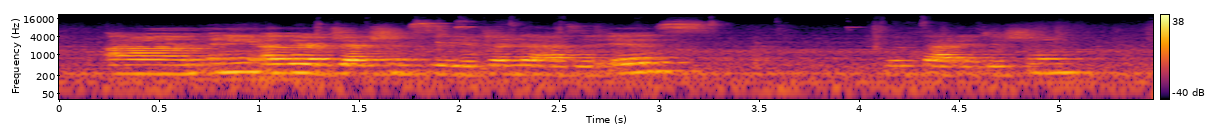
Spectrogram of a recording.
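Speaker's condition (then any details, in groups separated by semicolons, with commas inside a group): No condition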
